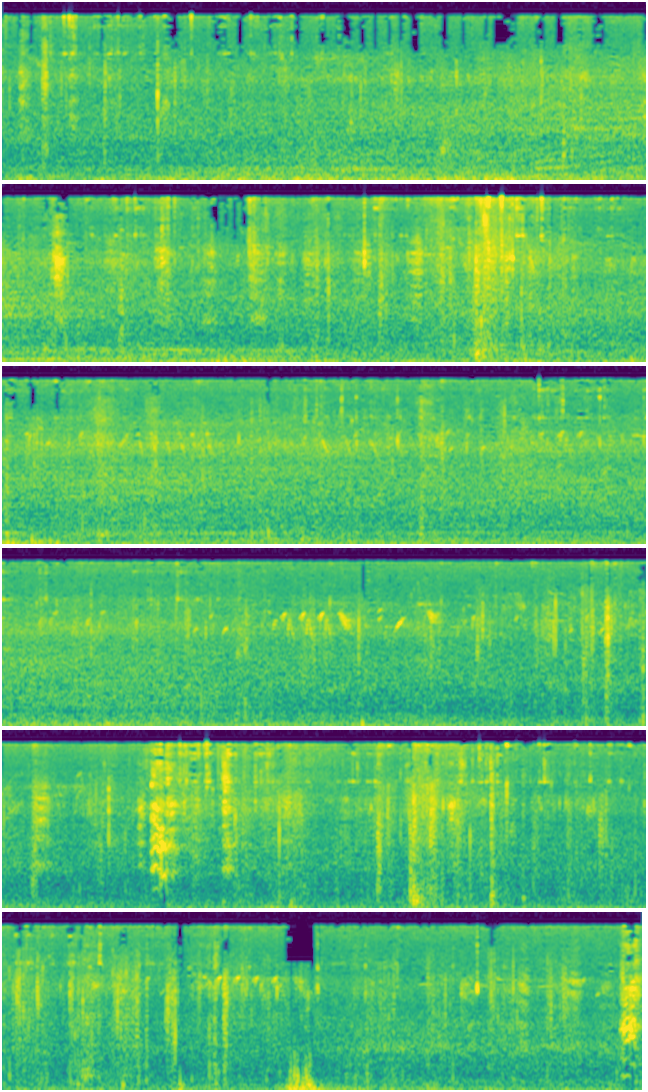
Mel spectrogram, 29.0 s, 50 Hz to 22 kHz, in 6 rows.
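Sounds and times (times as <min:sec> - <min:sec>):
dog pawing a ball on dirt: 0:05.2 - 0:13.0, 0:20.4 - 0:25.9
small dog barking: 0:20.4 - 0:21.1.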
